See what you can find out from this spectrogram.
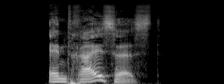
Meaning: second-person singular subjunctive I of entreißen
- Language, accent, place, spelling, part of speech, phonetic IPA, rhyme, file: German, Germany, Berlin, entreißest, verb, [ɛntˈʁaɪ̯səst], -aɪ̯səst, De-entreißest.ogg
